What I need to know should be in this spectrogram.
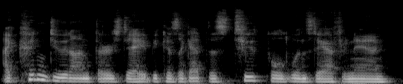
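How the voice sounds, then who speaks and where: Low, creaky woman with swollen jaw. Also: brisk, mellow. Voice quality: speaking with a swollen jaw and cheek after a tooth extraction. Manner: chatty, folksy, rambling, addressing viewers by name. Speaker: livestream host offering paid psychic-style readings. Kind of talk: casual livestream chat with viewers.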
